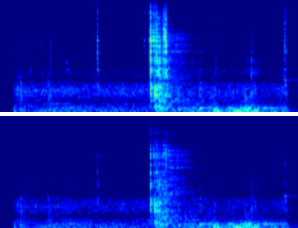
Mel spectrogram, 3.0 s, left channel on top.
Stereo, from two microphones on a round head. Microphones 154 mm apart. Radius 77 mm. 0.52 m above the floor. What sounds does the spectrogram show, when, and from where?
0.1 s a crack: 70° left (ahead or behind), 1.4 m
